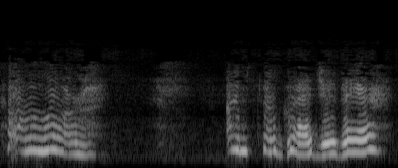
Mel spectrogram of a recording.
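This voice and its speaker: A woman playing a fretful housewife and mother barely holding herself together in a radio drama, anxious, halting and pleading. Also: on the high side, slight background noise. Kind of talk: old-time radio drama acting. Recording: tinny narrow-band old radio recording.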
